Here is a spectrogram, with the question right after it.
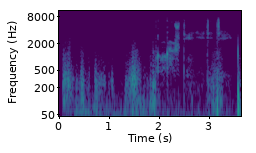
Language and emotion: Russian, neutral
